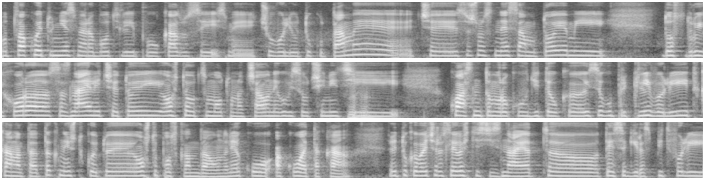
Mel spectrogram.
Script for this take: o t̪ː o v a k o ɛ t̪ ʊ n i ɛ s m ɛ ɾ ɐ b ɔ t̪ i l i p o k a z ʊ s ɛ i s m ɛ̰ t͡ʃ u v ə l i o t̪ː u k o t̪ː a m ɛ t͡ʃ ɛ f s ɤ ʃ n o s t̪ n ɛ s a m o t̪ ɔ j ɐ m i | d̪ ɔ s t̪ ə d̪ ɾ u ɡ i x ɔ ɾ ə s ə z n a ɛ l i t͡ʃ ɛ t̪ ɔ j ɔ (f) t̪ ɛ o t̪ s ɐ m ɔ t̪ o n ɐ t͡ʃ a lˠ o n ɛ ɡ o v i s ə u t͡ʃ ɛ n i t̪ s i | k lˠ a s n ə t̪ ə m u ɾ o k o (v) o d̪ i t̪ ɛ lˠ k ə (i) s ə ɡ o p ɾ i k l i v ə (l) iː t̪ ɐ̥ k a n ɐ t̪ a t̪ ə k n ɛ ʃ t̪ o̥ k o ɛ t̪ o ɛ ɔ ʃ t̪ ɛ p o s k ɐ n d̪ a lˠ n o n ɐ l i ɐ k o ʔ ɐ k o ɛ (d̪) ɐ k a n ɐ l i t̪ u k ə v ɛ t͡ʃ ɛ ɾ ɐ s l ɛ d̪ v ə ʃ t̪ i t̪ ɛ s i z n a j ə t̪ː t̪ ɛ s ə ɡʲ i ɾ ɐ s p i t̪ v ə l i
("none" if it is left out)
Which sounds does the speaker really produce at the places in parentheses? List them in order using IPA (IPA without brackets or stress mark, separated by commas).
ʃ, v, i, l, t̪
